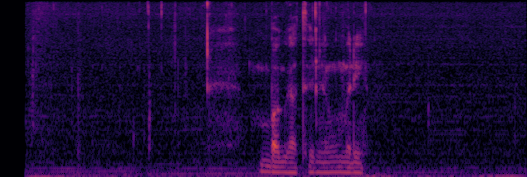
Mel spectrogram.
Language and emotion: Russian, neutral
